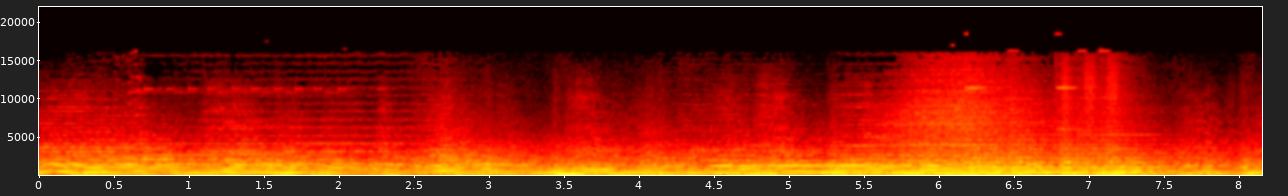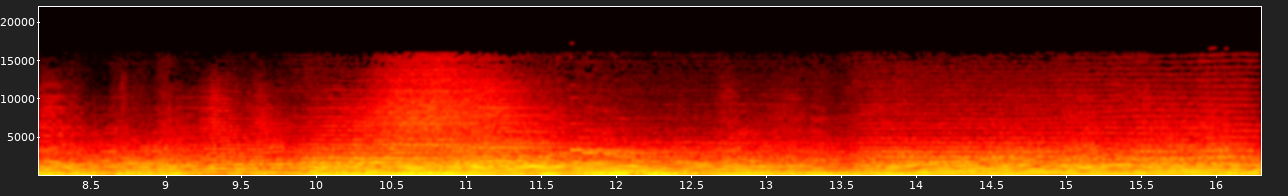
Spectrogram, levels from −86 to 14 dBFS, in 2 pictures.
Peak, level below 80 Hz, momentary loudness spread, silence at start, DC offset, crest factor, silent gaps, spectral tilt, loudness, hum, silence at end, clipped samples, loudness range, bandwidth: 0 dBFS; -22 dBFS; 6 LU; 0 s; under 0.1%; 14 dB; none; -5.5 dB/octave; -15 LUFS; none; 0 s; under 0.1%; 3 LU; 16 kHz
